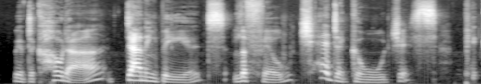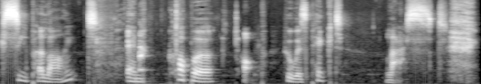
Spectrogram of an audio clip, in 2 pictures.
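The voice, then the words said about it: Put-on accent, sounding pretty good. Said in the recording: “Your accent's actually sounding pretty good. ... You're getting better. Oh my God, it's going to get stronger as the season goes on.”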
